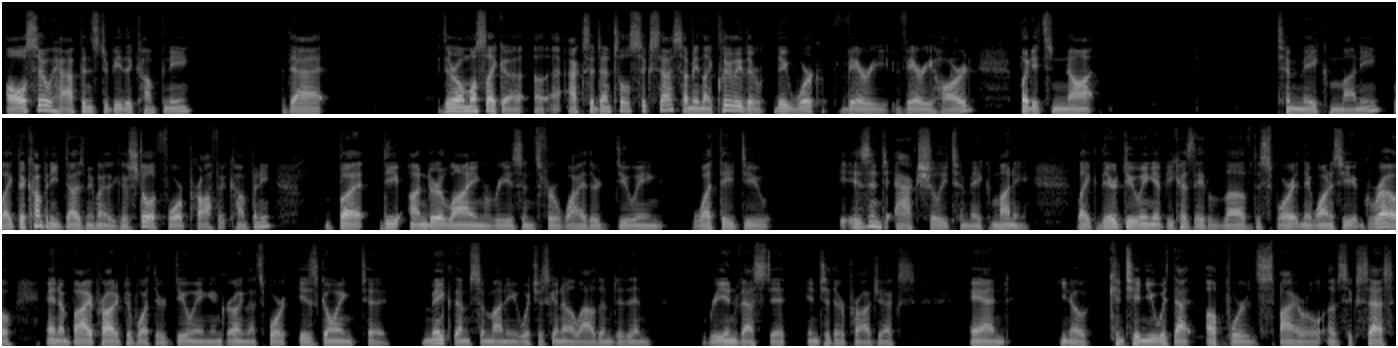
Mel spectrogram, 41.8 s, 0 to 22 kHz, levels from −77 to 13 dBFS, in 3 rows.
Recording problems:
none

